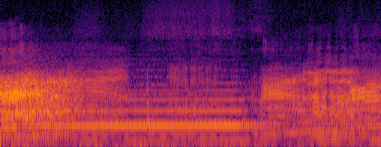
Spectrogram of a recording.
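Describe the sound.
Ewes bleating on a farm in Taihape: two drawn-out, wavering bleats, one at the start and one near the end, over a faint steady hum.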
